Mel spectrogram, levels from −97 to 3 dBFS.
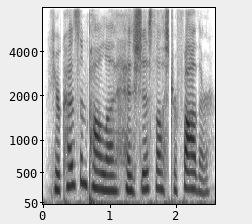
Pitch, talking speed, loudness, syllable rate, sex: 250 Hz, 185 wpm, -18 LUFS, 4.6 syllables/s, female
